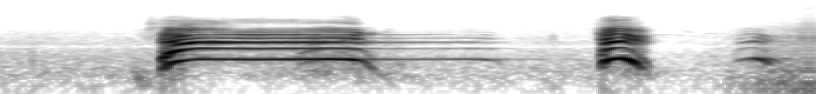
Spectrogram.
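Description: A man's drawn-out parade-ground shout of a military command, held on one pitch for about a second, with a second voice joining faintly near its end; a short shout follows about two seconds later, and a fainter one just before the end. These are soldiers relaying the order to stand to.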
